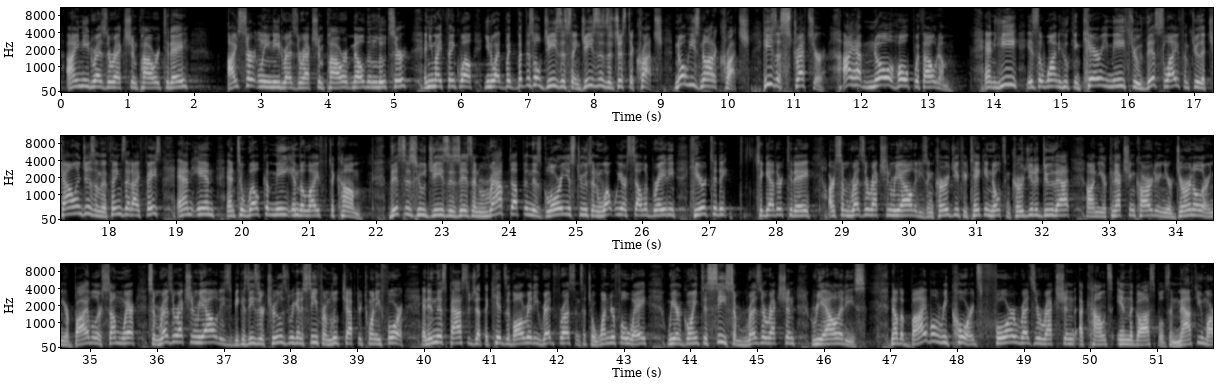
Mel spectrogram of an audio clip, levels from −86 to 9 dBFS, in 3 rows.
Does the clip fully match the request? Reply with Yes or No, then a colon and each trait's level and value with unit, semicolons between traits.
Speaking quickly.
Yes: fast, 210 wpm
